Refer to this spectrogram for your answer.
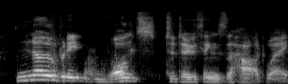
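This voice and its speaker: In a British accent, a man speaks at a fairly slow pace with an animated tone and very wide pitch swings. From UK. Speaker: keynote speaker. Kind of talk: conference talk. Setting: stage with audience.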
